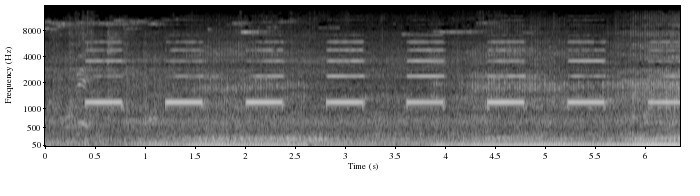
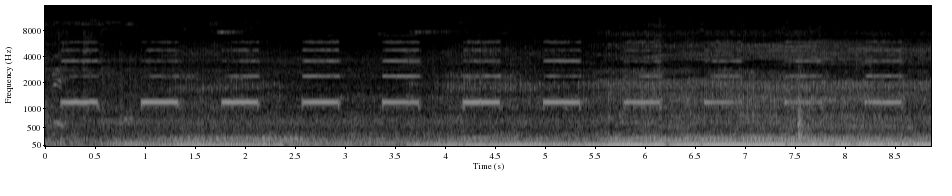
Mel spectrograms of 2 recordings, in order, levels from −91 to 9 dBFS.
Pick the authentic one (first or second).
first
